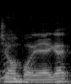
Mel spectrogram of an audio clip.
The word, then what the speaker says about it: John Boyega: Daisy Ridley, Adam Driver, Daisy Ridley, and John Boyega. Yes, that's how you pronounce it.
